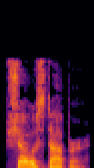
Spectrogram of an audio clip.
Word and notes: show-stopper: British English

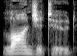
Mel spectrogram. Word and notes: longitude: American English

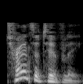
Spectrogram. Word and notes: transitively: British English

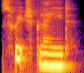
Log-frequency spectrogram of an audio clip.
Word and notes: switchblade: British English

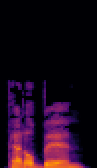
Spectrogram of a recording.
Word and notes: pedal bin: British English

